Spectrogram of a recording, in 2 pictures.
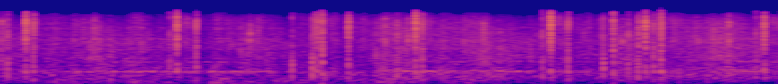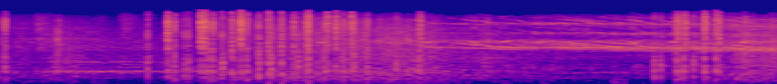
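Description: Firecrackers going off in rapid, irregular crackling strings. About six seconds in they die down and a steady high-pitched whistling sound takes over.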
